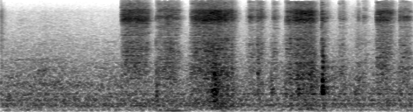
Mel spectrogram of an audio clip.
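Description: A fabric marking pencil drawn along the edge of a quilting ruler on cotton fabric in a run of short, scratchy strokes, starting about a second in, marking a straight stitching line.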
